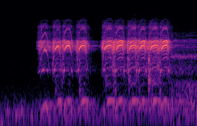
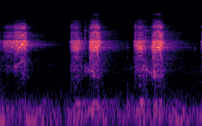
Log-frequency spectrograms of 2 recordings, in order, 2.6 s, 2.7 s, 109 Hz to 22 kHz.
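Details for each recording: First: New 35 kg throttle servo (replacing 9 kg stock) on a nitro Traxxas Slayer Pro, powered but not yet linked: short high-pitched whirring bursts as it sweeps back and forth with the throttle; responding normally. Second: Upgraded 35 kg throttle servo (replacing 9 kg stock) on a nitro Traxxas Slayer Pro RC truck: short high-pitched buzzing whines in paired bursts about once a second, straining and bending the linkage; forward throttle endpoint set too far, being reduced from 90% toward 75%.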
